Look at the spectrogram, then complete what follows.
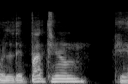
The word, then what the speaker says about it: Patreon: Substack o el de Patreon, que ya sabe usted se pronuncian Substack y Patreon, pero todos los conocemos como Substack y Patreon.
